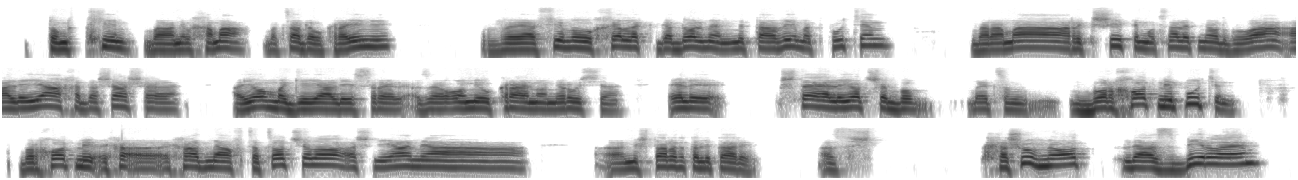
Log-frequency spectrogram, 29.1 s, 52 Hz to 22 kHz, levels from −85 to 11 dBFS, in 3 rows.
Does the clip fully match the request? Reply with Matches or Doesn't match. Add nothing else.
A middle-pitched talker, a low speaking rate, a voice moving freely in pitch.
Doesn't match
